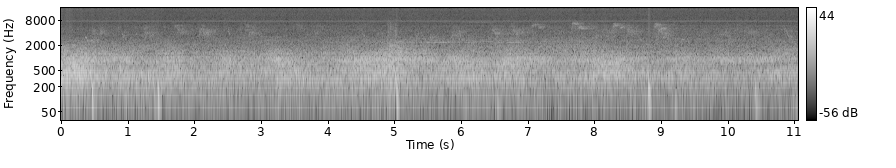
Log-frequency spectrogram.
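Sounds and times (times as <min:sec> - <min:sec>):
jet aircraft passing low: 0:00.0 - 0:11.0.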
